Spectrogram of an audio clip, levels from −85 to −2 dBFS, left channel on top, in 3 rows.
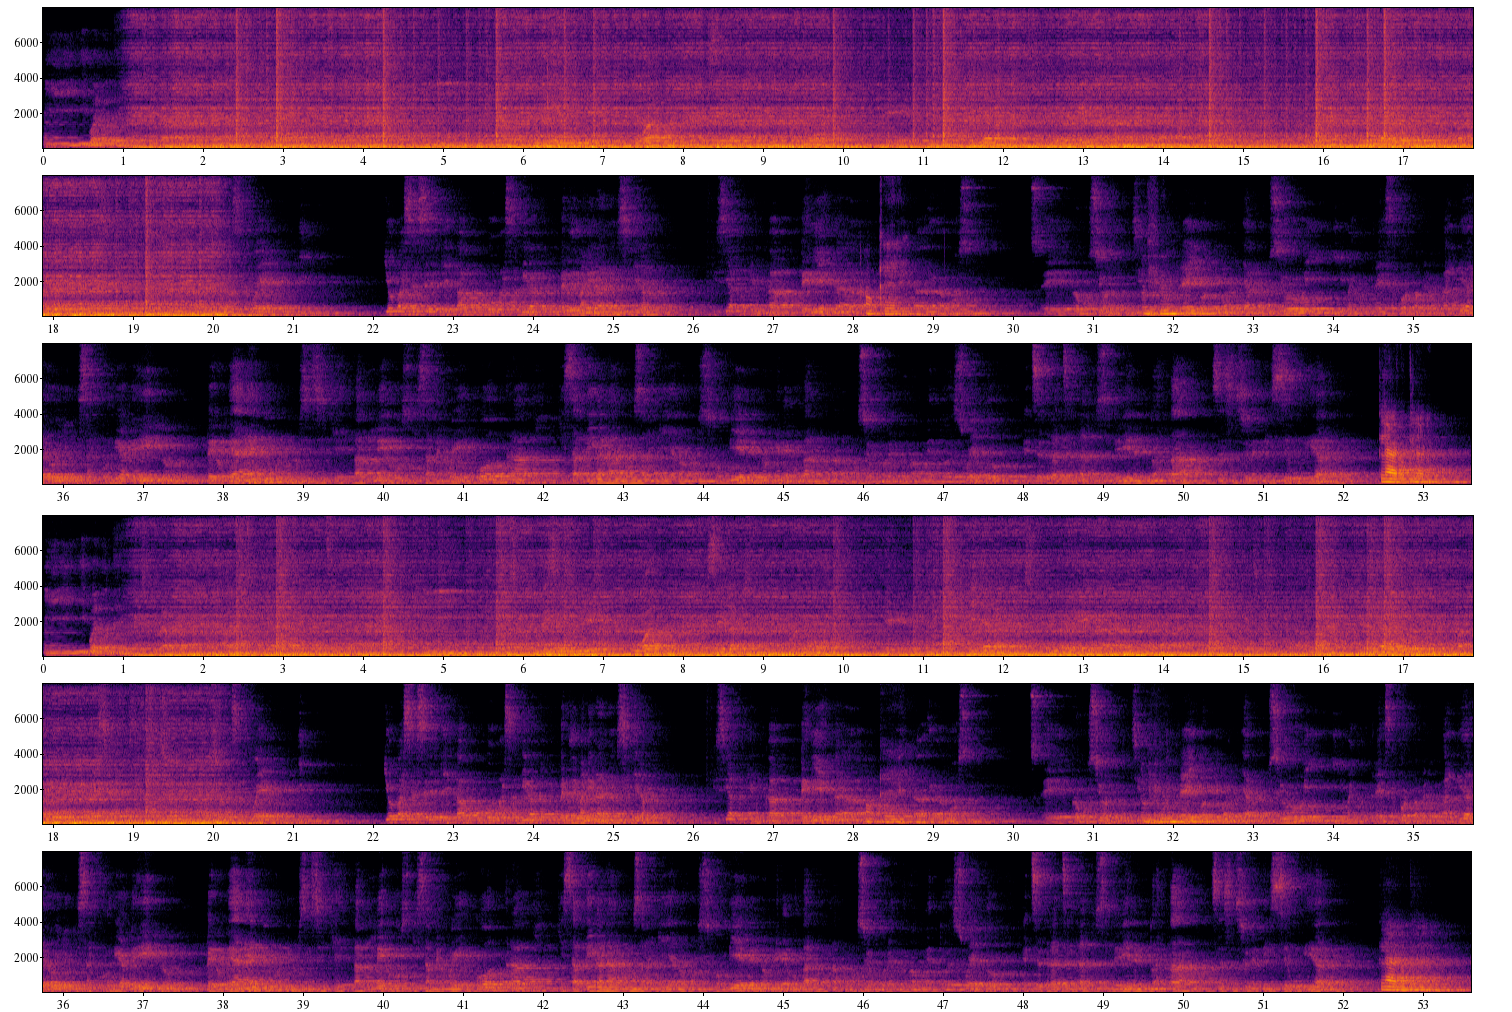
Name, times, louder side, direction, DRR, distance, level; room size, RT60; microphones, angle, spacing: voice 1, 0.0-3.9 4.7-5.2 5.6-6.9 7.4-9.8 10.5-16.0 16.4-20.7 21.0-21.2 22.1-24.1 24.3-25.4 26.2-27.1 27.3-28.2 28.5-29.4 30.2-37.4 37.8-47.7 48.0-50.1 50.4-51.8, equal, 60° right, -7 dB, 1.9 m, -32 dB
Hiss, 1.0-20.2, left 1 dB, 30° left, 0.8 m, -24 dB
voice 2, 6.1-6.8 28.2-28.7 31.6-32.1 52.5-53.1, left 2 dB, 70° left, 3 dB, 0.9 m, -26 dB
13.5 x 4.8 x 4.9 m, 2.6 s
head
